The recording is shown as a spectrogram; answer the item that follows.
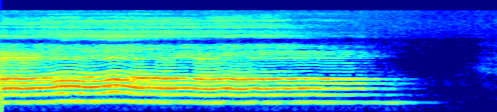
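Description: A man singing a line of Odia verse, holding one long note on its last syllable with a slight waver, fading out at the end.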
